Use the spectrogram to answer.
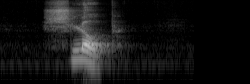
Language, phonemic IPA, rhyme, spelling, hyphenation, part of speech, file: Dutch, /sloːp/, -oːp, sloop, sloop, noun / verb, Nl-sloop.ogg
- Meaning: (noun) 1. pillowcase, pillowslip 2. demolition; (verb) 1. singular past indicative of sluipen 2. inflection of slopen: first-person singular present indicative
